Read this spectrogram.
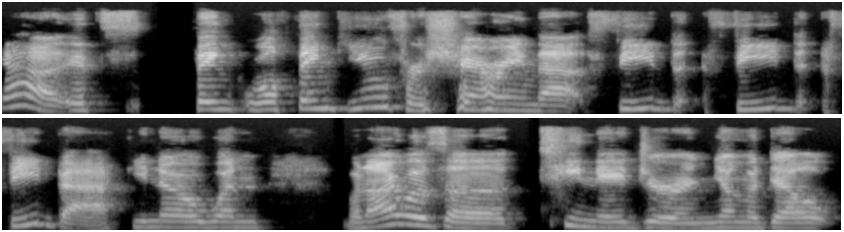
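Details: Adult participant in a stuttering association webinar, a person who stutters, with repeated words such as "they they they", "we're we're", "very very very"; stuttering.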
